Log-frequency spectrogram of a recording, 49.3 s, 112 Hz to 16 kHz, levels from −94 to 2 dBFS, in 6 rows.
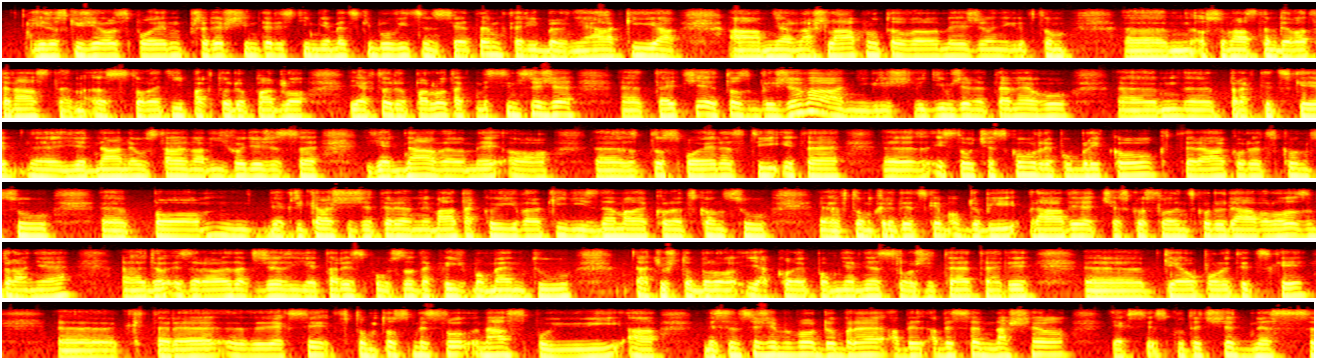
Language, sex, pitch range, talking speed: Czech, male, 120-135 Hz, 155 wpm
